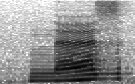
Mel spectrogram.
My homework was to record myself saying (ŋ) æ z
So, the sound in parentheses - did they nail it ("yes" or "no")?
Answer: no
